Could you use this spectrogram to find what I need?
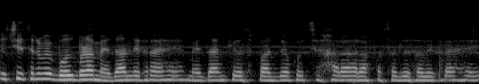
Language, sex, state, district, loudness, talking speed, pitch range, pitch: Hindi, female, Bihar, Saharsa, -30 LUFS, 260 wpm, 190-205 Hz, 195 Hz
